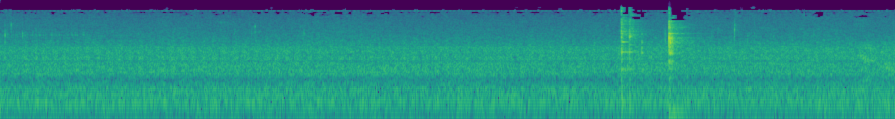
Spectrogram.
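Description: A metal spoon clinks twice against a ceramic plate, the second clink louder, over a steady background hum.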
